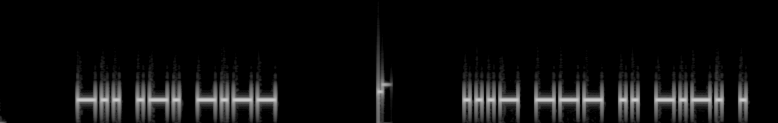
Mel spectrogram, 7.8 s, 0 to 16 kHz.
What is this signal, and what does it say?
Morse code, heard as a keyed tone, about 20 wpm, 700 Hz. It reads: DRY VOICE
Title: Sentences from Top 500 Words - New Word Drill - 20wpm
